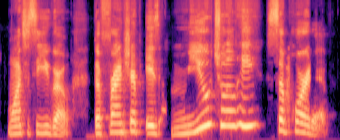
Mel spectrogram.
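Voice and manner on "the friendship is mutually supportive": mutually stressed, slow and higher. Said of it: "Emphasis on mutually".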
